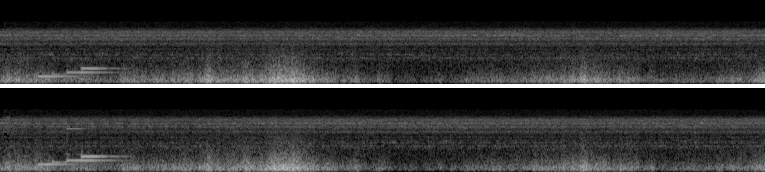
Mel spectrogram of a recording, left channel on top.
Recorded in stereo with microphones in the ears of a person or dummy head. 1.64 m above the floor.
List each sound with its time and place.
0.4 s a ringtone: 65° right (ahead or behind)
